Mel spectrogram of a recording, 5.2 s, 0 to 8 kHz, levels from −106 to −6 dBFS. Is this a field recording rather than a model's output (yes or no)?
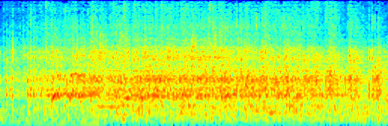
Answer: yes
